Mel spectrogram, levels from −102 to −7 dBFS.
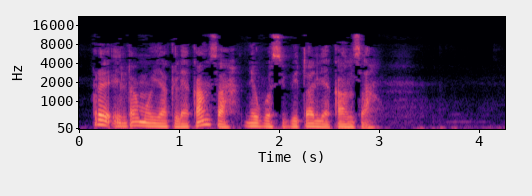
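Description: Throughout the speech, the audio is band-limited with nothing above 11.5 kHz, and the remaining spectrum has a watery, swirling texture. This is likely MP3 compression at a low bitrate, with the damage consistent with roughly 48 kbps. Under that budget the encoder removes the treble above a fixed cut-off and discards weaker frequency components, which drop in and out between frames. That produces the plainly audible smeared, unstable quality across the whole clip.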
